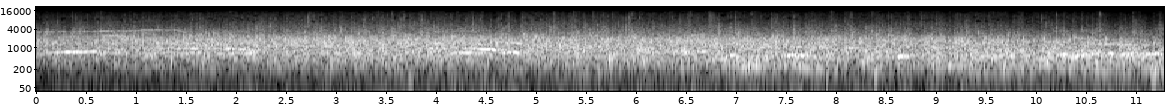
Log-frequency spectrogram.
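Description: A crowd of people chatter loudly in a large echoing hall.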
